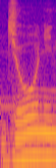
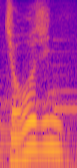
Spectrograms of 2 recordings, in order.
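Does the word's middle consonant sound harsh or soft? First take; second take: soft; harsh. First: The middle syllable has a soft consonant. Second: The middle syllable has a harsh voiced consonant. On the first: The speaker calls it right. "常人の方がまだソフトな感じがしていいですね。" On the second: The speaker calls it wrong. "その濁音がお、あのきつすぎてね、あんま好きじゃない。"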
